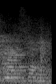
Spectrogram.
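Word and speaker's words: Barfée: It's pronounced Harfang.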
